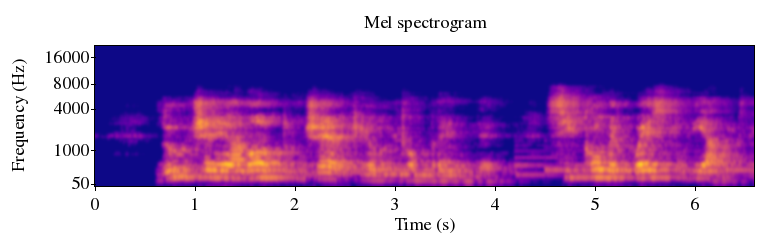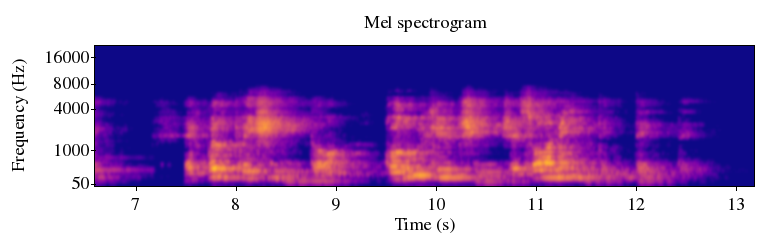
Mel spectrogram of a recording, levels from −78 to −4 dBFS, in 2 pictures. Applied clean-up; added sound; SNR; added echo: neural separator model SepFormer DNS4.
